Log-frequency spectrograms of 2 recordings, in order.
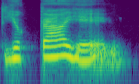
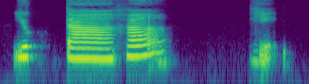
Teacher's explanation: If there's an a followed by a ya, which is a soft consonant, then the visarga drops.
